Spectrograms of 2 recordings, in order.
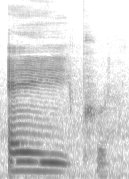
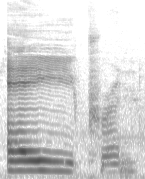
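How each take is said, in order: Both takes have the same delivery.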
